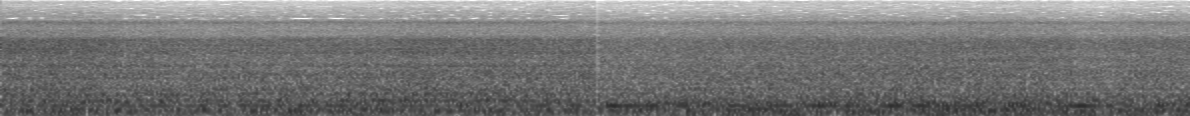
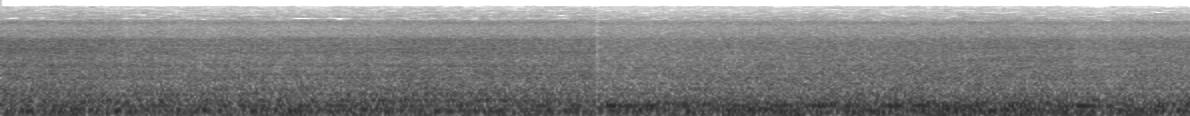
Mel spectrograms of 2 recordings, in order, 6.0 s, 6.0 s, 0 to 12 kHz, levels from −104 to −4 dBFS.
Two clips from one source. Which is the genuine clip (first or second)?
first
